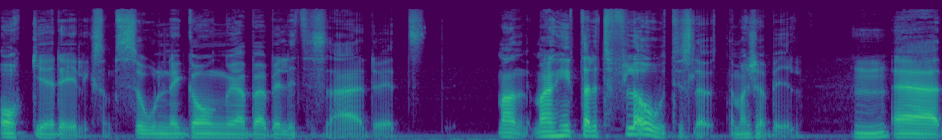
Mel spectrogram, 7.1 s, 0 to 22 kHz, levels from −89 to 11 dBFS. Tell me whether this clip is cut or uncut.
cut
